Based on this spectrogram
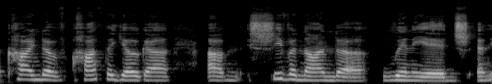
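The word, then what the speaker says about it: Sivananda: of hata yoga um Shivaandanda lineage and even though it's pronounced Shiva it's spelled s i va n a n da lineage uh integral yoga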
